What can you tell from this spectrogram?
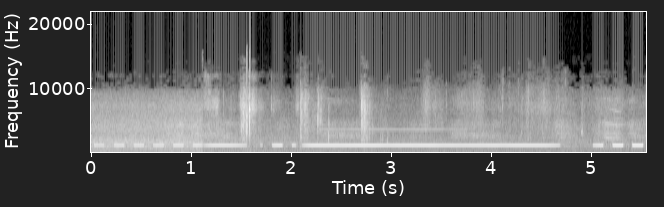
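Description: Radiodetection RD8200 cable and pipe locator receiver sounding its locate tone as it picks up the transmitter's signal on a buried cast iron water main. Short beeps run into a steady held tone that cuts off abruptly, then fast even beeping of about four a second starts near the end.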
